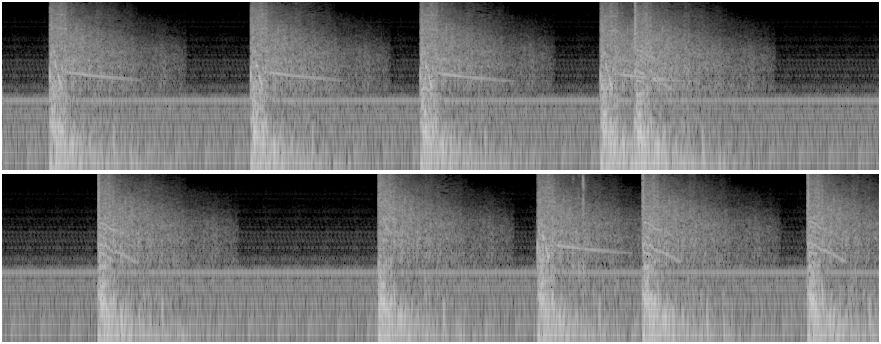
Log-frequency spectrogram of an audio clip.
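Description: Gunshots ring out one at a time, echoing loudly.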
